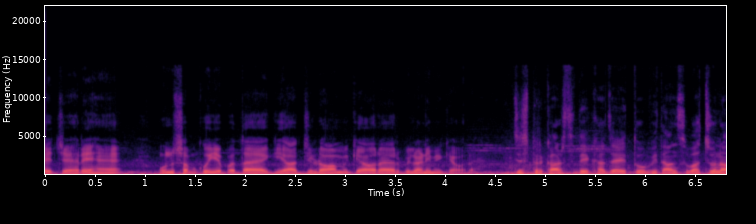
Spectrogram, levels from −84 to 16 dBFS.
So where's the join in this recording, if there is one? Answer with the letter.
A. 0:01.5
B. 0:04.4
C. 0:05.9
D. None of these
D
